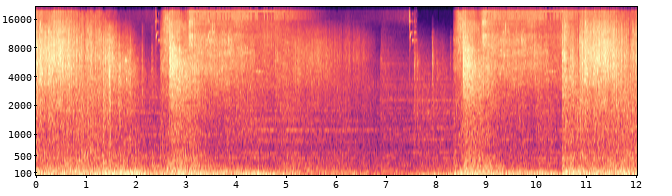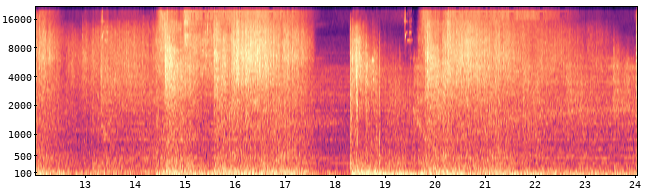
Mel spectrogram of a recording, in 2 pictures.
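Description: LRM missiles fire and explode in the mech combat game MechWarrior 5: Mercenaries. Long, loud stretches of rumbling booms and blasts follow one another, broken by short gaps, with no talk over them.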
